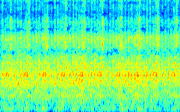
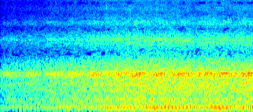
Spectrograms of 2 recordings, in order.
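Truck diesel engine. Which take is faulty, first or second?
first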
